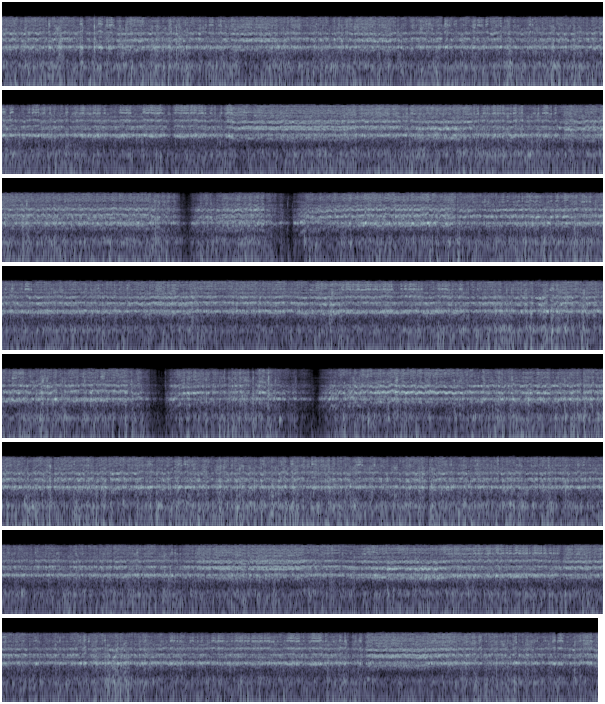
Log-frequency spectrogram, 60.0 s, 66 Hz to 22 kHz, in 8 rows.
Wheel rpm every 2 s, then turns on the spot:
230, 230, 220, 230, 230, 220, 220, 210, 130, 140, 200, 230, 230, 230, 230, 210, 130, 160, 220, 230, 240, 230, 230, 230, 220, 220, 220, 230, 220, 230.
none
